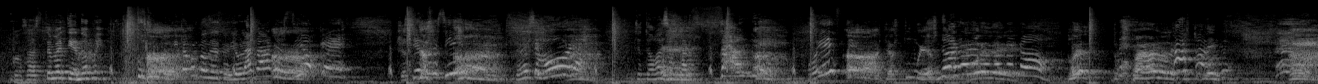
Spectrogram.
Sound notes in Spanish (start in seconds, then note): 4.0 quejidos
